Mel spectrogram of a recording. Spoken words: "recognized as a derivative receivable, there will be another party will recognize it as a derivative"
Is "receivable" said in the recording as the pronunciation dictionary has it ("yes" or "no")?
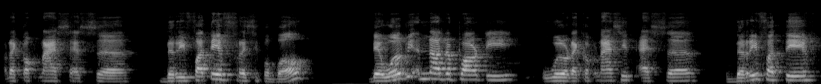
no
